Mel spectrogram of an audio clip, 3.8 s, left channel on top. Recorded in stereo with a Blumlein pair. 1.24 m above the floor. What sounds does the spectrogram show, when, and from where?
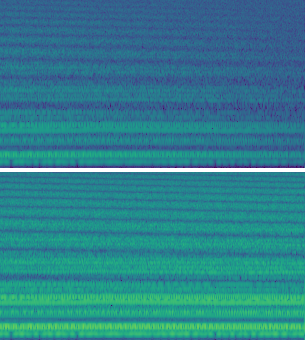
0.0 s a drone: 30° right; by 3.8 s 40° right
